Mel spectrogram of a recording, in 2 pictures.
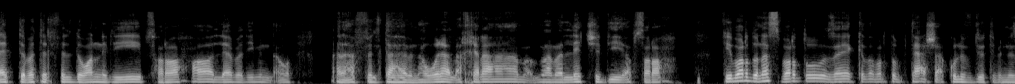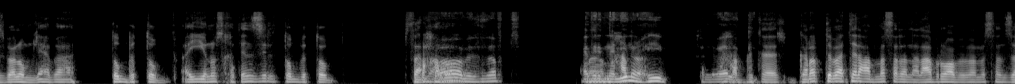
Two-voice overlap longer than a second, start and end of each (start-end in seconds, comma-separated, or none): none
